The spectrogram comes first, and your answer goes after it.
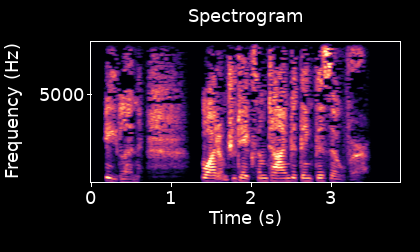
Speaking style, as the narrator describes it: Dad said calmly

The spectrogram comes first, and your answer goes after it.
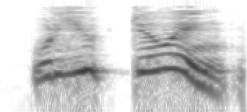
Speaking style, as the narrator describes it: Julia screamed

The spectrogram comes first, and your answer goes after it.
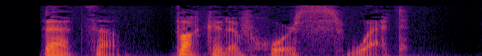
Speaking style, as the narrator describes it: Egwene muttered at the night

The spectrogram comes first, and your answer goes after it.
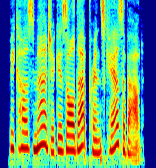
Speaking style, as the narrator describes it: Ella explained dryly

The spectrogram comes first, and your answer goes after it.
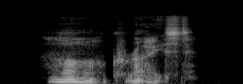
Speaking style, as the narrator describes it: Ledger breathed

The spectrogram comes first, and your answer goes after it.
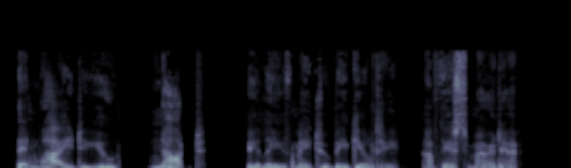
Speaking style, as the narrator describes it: rasped Adams

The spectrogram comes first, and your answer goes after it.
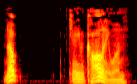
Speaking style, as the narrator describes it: Gendron said gloomily

